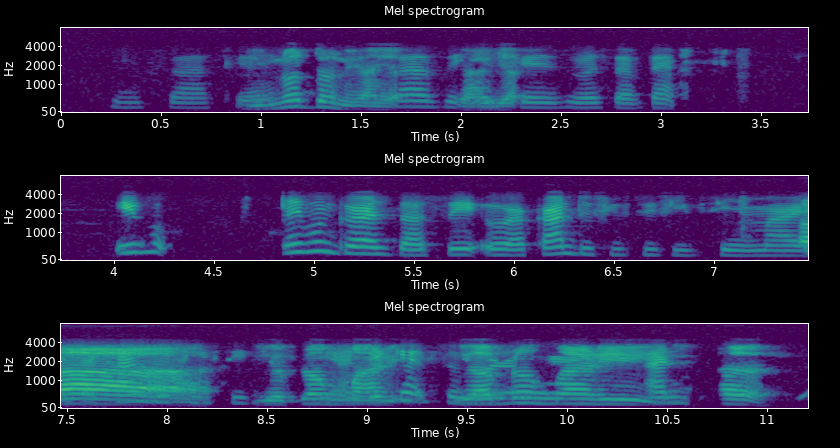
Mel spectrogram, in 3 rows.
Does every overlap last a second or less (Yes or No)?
No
